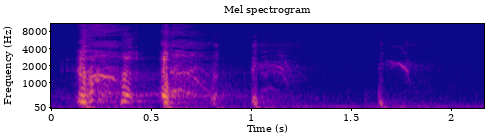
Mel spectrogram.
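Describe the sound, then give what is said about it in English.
A few short, throaty coughs, with the first ones strongest and the later ones growing quieter. The coughs are heard on their own, without talk. “Where is that cough drop when I need it?”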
